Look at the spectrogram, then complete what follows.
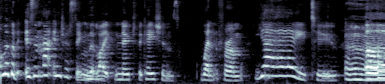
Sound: both groan

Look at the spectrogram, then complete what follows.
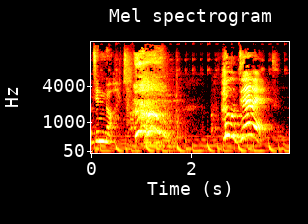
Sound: children gasping

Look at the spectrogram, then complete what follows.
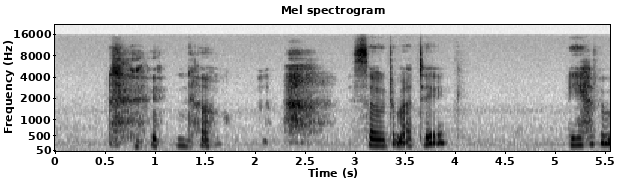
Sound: laughs

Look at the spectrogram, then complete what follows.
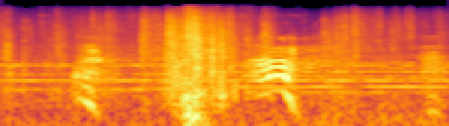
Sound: grunting; panting

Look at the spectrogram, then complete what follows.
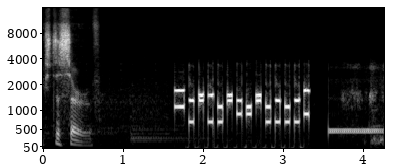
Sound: phone beeping

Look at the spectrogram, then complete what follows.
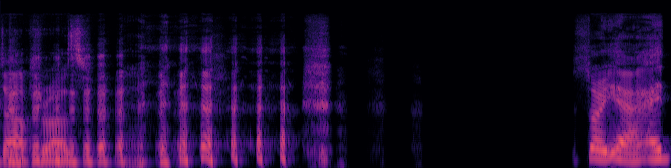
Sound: laughs

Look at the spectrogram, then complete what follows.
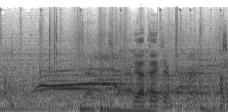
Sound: crowd cheering

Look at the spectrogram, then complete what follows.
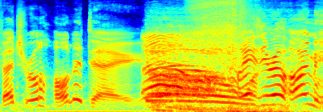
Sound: group groaning and booing

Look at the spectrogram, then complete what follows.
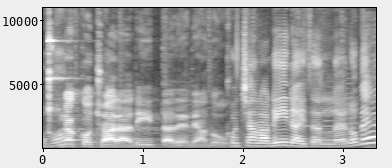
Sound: speaking in foreign language

